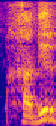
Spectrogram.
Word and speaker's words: खिदर: मेरी मुलाकात हजरत खिदर अलैहिस्सलाम से हो गई। खिदर अलैहिस्सलाम से मेरी, ये खदिर भी है, इसका प्रोनाउंसिएशन खदिर भी है, लेकिन खिदर अलैहिस्सलाम भी लिखा हुआ।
